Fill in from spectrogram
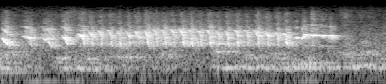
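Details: Canary singing in an Indonesian training (masteran) recording: a fast, rattling trill of tightly packed notes sustained for over three seconds, ending in a brief whistled slur before falling quiet.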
